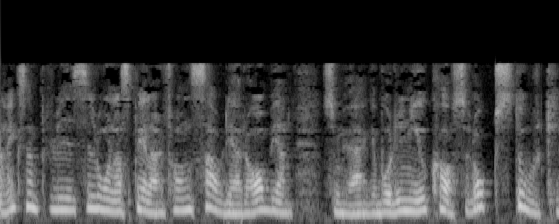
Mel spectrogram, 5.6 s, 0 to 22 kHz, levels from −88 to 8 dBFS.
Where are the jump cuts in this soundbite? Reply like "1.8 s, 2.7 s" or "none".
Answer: none

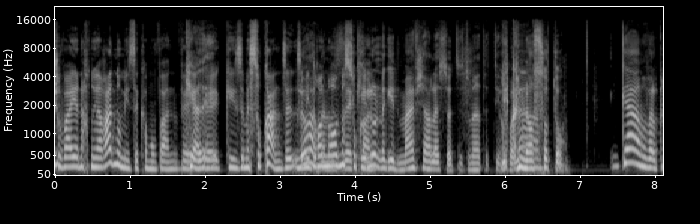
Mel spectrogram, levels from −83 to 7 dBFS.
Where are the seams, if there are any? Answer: none

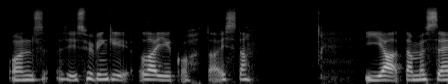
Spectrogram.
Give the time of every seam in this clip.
none

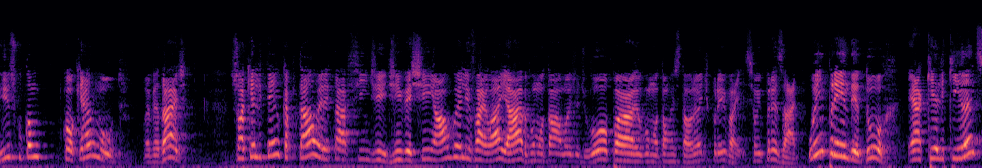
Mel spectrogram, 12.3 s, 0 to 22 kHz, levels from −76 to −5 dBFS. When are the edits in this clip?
6.6 s, 10.1 s

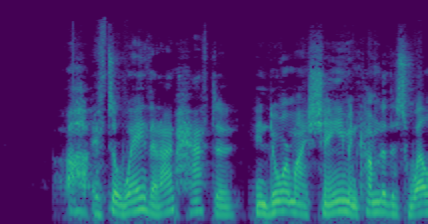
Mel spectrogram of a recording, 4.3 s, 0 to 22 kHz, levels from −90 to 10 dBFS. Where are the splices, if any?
1.1 s, 1.7 s, 2.4 s

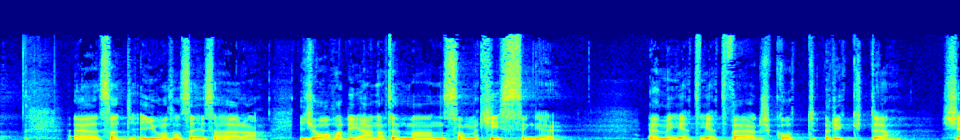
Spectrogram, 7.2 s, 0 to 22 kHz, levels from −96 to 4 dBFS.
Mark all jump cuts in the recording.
2.2 s, 2.9 s, 3.6 s, 4.9 s, 5.2 s

